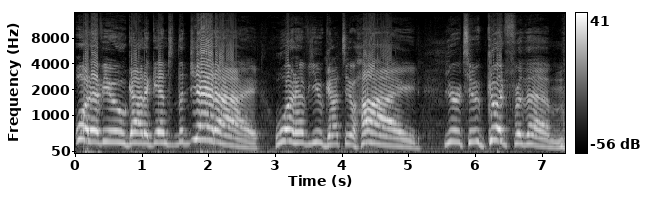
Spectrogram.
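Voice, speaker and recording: A put-on character voice, high in pitch, moves at a very slow pace. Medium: read story. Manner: mocking, breaking into laughter.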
